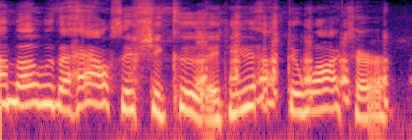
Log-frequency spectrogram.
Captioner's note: laughs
